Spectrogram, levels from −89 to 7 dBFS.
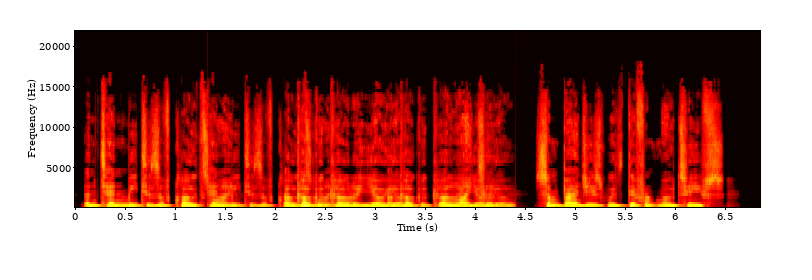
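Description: From 1.32 s to 4.40 s a doubled audio track appears: a second full-band copy of the sound runs about a second behind, roughly 5 dB quieter, likely from a slower capture path. Unlike an echo, it stays dry and steady, with no decay, and starts and stops abruptly.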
